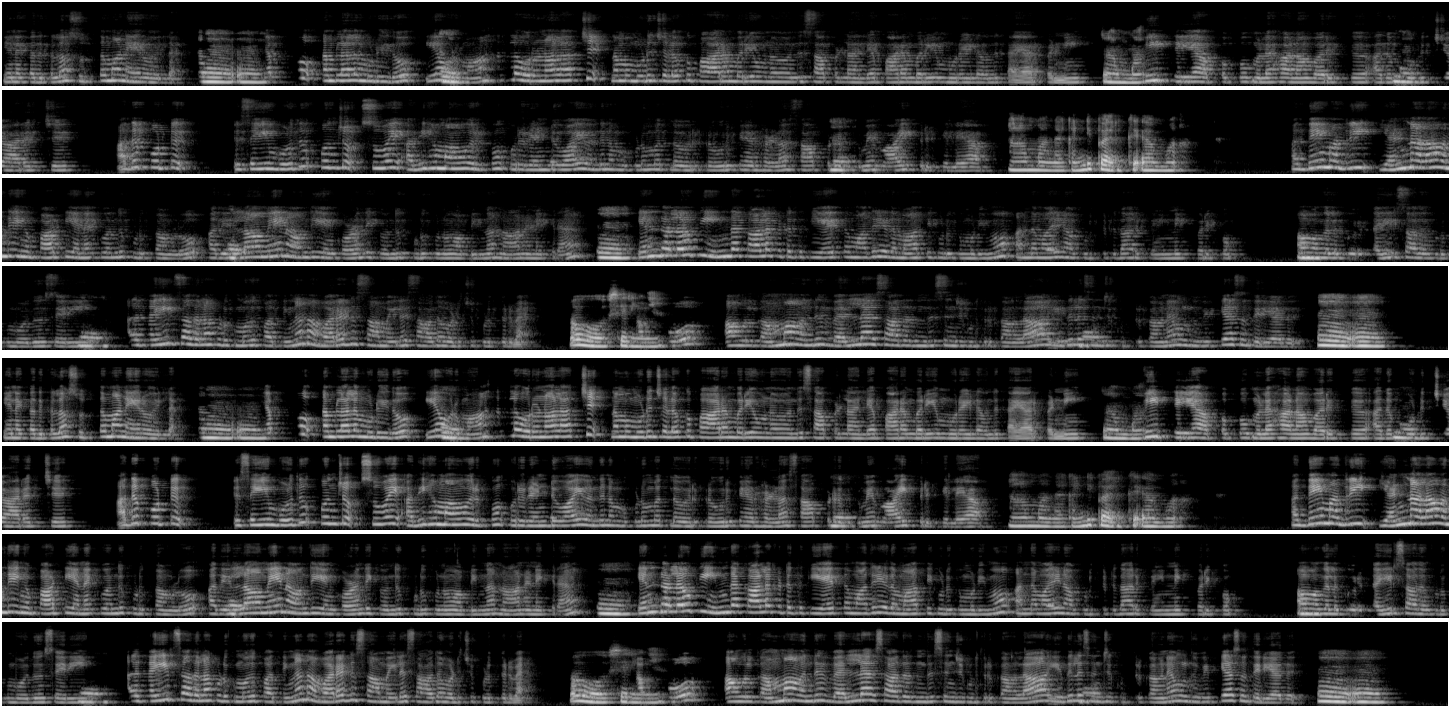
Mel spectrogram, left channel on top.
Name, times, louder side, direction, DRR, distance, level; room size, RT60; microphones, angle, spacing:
voice 1, 0.0-1.7 2.6-10.8 11.4-15.1 15.6-16.3 16.8-24.3 27.4-34.7 35.3-41.2 41.9-44.3 44.7-48.6 50.1-50.4 50.6-56.3, right 2 dB, 55° right, 5 dB, 2.0 m, -26 dB
voice 2, 2.0-2.7 4.4-4.6 11.0-11.4 13.9-14.1 22.7-23.0 24.5-26.3 31.2-31.3 34.9-35.3 39.4-39.5 41.9-42.1 44.2-44.5 49.1-50.0 54.2-54.4 56.6-57.3, left 1 dB, 60° left, 6 dB, 1.8 m, -19 dB
13.0 x 10.0 x 3.4 m, 0.37 s
head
